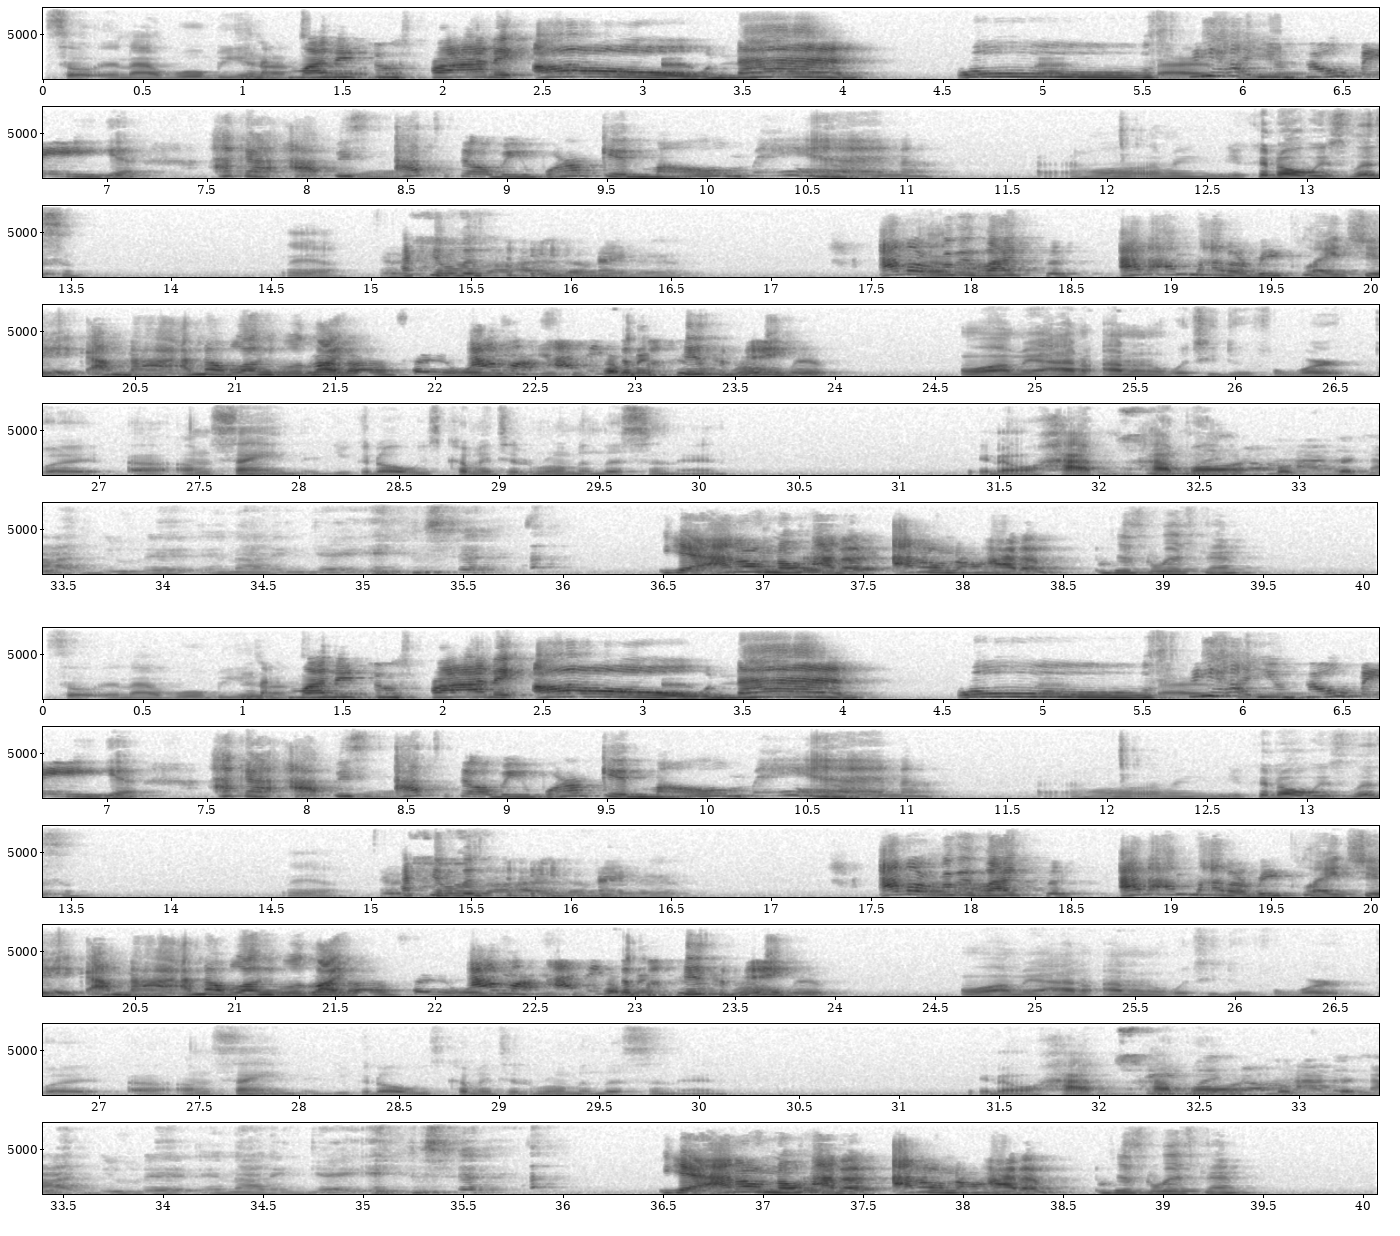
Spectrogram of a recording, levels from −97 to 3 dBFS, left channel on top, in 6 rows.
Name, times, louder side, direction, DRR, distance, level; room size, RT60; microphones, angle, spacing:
voice 1, 0.1-1.8 3.1-3.3 3.6-3.9 4.9-5.1 5.5-6.3 8.2-8.5 11.8-13.5 14.6-14.9 15.8-16.2 17.7-17.9 21.3-24.0 24.6-30.1 31.4-33.5 37.0-37.6, left 4 dB, 75° left, 0.9 m, -34 dB
voice 2, 1.0-4.1 4.6-11.1 15.3-15.6 16.1-16.3 17.5-18.5 18.7-21.6 22.2-22.9 23.2-23.7 36.5-39.4, right 2 dB, 15° right, 1.1 m, -27 dB
voice 3, 15.0-16.6 17.9-18.1 32.1-35.9, right 2 dB, 80° right, 5.2 m, -42 dB
13.5 x 9.7 x 6.5 m
head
